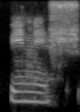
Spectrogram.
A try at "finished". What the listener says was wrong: Finish. D. Final D. Finished.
